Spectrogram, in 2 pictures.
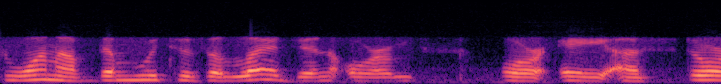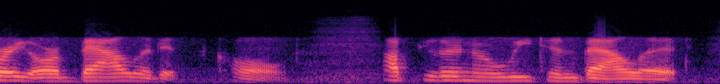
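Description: A woman speaks in an unremarkable speaking voice, her medium pitch carried at a moderate pace. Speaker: choir conductor, retired music teacher. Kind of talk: radio interview. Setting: phone call. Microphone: telephone line.

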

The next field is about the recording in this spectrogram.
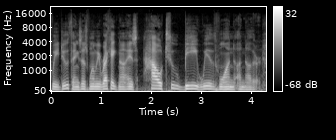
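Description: A man with an American accent speaks at a medium pitch with ordinary pitch variation in an unremarkable speaking voice, the sound dry and close with no echo. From Portland, Oregon. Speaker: philosophy professor. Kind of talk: radio interview. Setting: radio studio.

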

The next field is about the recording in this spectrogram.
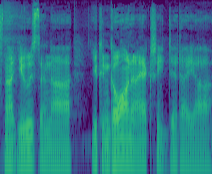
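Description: A man with an unremarkable speaking voice and an American accent talks at a fairly quick pace and fairly low pitch, dry and close with no echo, on a very clean recording with a silent background. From New York City, the Bronx. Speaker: retired preservation program founder. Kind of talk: casual interview.

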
